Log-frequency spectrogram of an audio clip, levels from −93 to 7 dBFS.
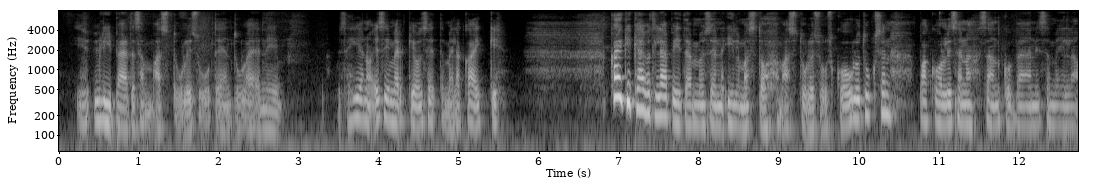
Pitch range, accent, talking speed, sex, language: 130-155 Hz, native, 95 wpm, female, Finnish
